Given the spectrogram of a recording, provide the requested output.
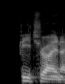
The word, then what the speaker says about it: Petrine: And so we're looking at what we're going to be calling the Pauline vision and the Petrine, I think is how it's pronounced, a Petrine vision of these two apostles.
